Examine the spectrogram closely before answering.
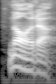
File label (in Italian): "nora", crespinese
